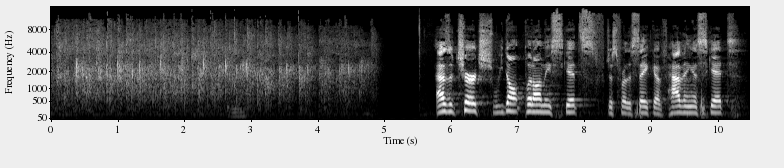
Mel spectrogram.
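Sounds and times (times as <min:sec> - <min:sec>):
audience applause: 0:00.0 - 0:04.9
speech: 0:05.8 - 0:10.4.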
